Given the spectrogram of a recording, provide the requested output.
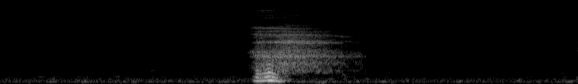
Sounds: Sigh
